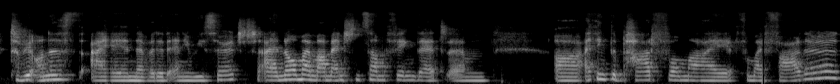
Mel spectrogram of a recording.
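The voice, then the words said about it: German accent. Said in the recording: “we are German... that's probably why I don't get rid of my accent”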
